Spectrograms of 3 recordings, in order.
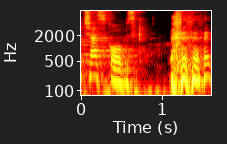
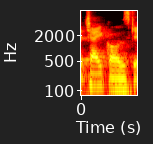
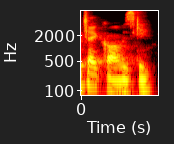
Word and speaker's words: Tchaikovsky: Thaskovsk. Quase, quase, Nat. Então me ajude. Como é Tikovski, né? É um pouquinho difícil a pronúncia, mas é Tchaikovski. É Tikovski.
